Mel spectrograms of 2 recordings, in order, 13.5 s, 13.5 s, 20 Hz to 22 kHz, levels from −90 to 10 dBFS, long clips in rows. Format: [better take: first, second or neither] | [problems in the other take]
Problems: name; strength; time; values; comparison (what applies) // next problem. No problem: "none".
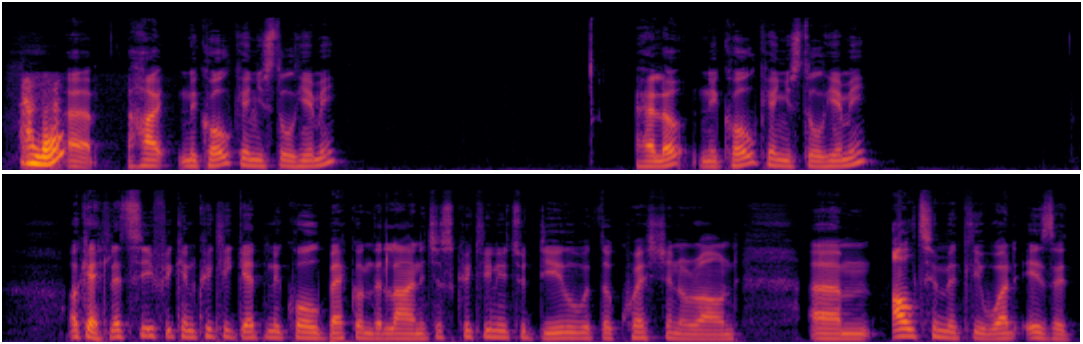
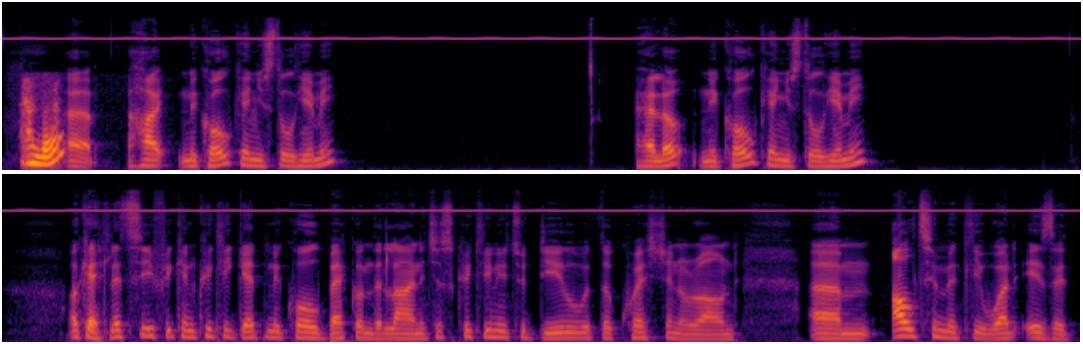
first | high-pitched whine; loud; throughout; 9 kHz, 9 dB below the speech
